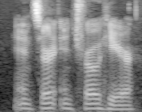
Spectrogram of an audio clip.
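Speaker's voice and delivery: usual speaking voice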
